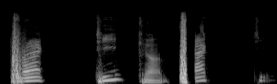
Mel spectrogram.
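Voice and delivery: "practical" slowly split, PRAC punched; stress on first syllable. Shown as a demonstration. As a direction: hit "prac" in "practical", pausing between syllables. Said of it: "on the first syllable".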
